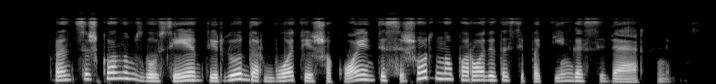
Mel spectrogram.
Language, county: Lithuanian, Klaipėda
